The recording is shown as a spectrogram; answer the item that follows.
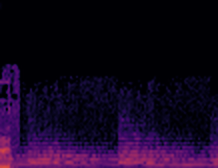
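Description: A bell ringing with long, steady tones, struck again about a second in.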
